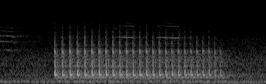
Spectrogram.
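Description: A woodpecker drums one fast, resonant roll of about two dozen strikes lasting under two seconds, fading slightly at the end, over a faint low hum.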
